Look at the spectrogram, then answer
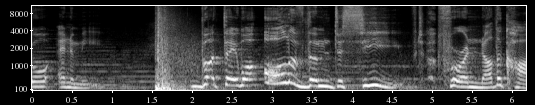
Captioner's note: crash!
